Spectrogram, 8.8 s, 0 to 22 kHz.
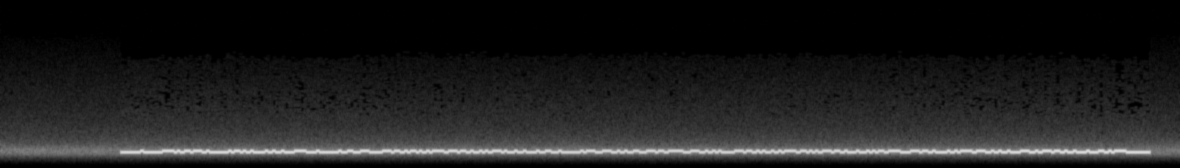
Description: RTTY (45.45 baud, 170 Hz shift), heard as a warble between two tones, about 2200 Hz centre. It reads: DK9WM DE JH2ZNW TNX FER QSO KEN, 73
